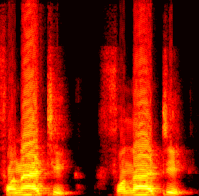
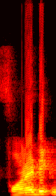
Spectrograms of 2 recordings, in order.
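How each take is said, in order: First: फनेटिक said "fuh-NET-ik"; फनेटिक with a schwa start, said firmly; correct weak vowel. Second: फोनेटिक with a full "fo"; फोनेटिक beginning "fo-"; wrong first vowel. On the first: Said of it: "इस तरीके से बोला जाएगा". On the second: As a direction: say फोनेटिक with a rounded o at the start. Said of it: "फोनेटिक नहीं बल्कि". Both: Shown as a demonstration.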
